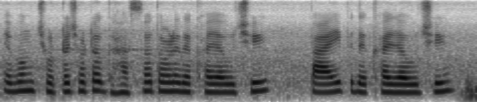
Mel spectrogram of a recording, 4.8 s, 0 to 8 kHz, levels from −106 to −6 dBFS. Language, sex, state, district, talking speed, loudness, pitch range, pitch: Odia, female, Odisha, Malkangiri, 100 wpm, -17 LUFS, 195-225 Hz, 215 Hz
